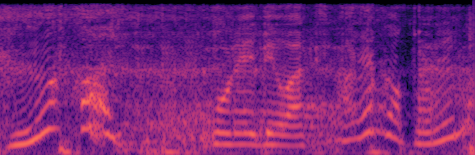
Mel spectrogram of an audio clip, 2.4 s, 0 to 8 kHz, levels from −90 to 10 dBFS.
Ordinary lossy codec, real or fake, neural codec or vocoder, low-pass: none; fake; codec, 16 kHz, 4 kbps, FunCodec, trained on Chinese and English, 50 frames a second; 7.2 kHz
